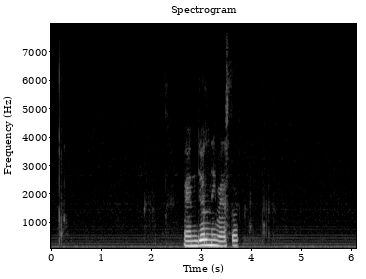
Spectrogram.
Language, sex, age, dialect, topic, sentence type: Maithili, male, 18-24, Bajjika, banking, statement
